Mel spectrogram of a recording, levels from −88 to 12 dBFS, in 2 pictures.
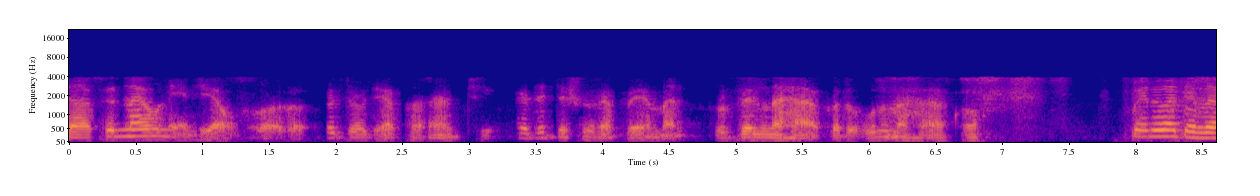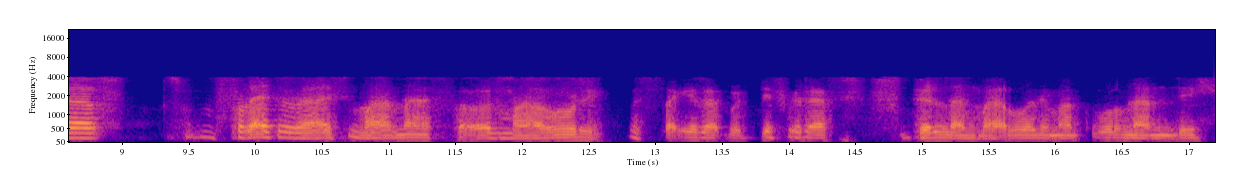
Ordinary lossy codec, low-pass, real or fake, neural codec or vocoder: AAC, 16 kbps; 7.2 kHz; fake; codec, 16 kHz, 1.1 kbps, Voila-Tokenizer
